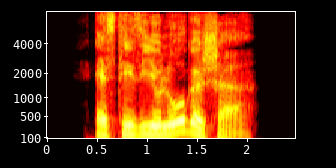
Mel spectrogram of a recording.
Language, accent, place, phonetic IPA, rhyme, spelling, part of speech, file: German, Germany, Berlin, [ɛstezi̯oˈloːɡɪʃɐ], -oːɡɪʃɐ, ästhesiologischer, adjective, De-ästhesiologischer.ogg
- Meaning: inflection of ästhesiologisch: 1. strong/mixed nominative masculine singular 2. strong genitive/dative feminine singular 3. strong genitive plural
